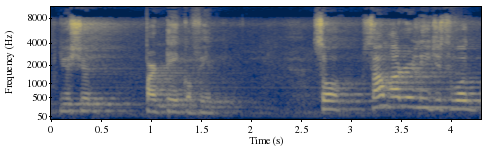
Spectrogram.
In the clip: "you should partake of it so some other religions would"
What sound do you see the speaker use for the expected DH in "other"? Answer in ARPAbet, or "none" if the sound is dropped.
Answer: none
